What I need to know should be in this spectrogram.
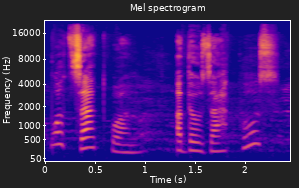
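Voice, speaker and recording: A woman's voice: medium pitch, sing-song, takes it slowly. An actress playing a headstrong young noblewoman in a radio drama, with earnest, dramatic delivery. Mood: concerned, curious.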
